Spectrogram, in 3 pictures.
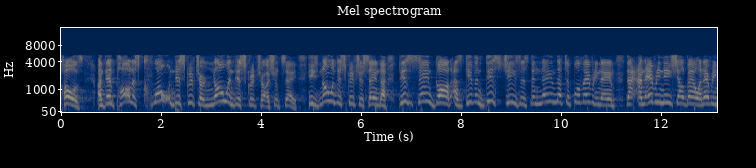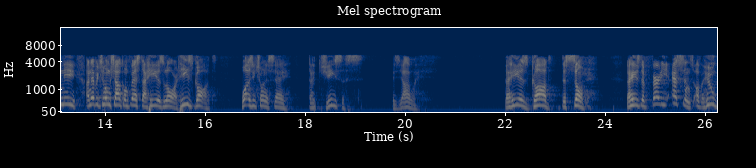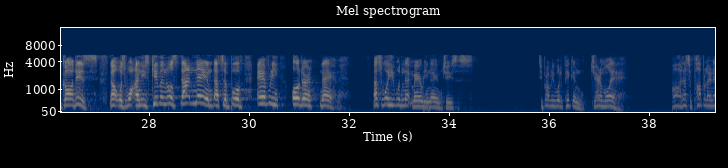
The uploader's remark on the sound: Recorded live at Liberty Church on 5th May 2019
